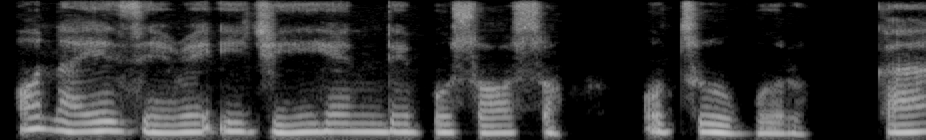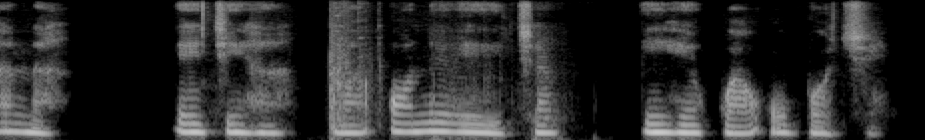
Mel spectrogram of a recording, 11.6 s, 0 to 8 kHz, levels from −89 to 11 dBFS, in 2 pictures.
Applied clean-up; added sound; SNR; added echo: neural mask model DeepFilterNet 3.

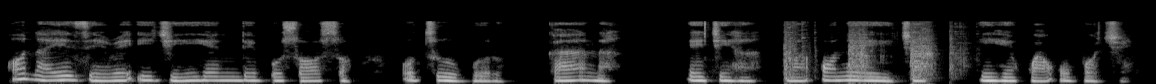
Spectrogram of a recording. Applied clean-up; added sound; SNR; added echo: classical method log-MMSE.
